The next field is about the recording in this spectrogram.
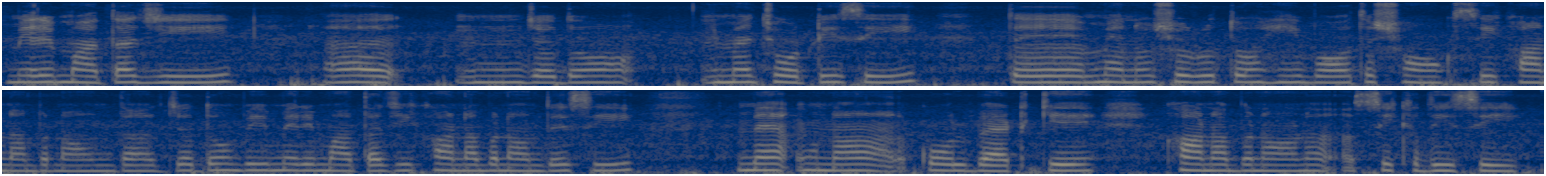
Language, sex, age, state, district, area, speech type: Punjabi, female, 30-45, Punjab, Pathankot, rural, spontaneous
